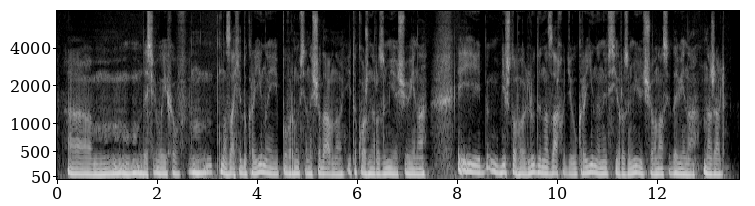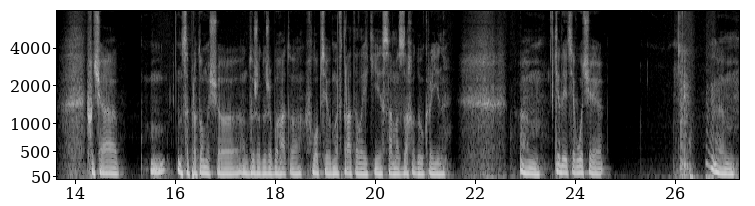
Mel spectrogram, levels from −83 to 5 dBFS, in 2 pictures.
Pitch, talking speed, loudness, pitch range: 105 Hz, 115 wpm, -19 LUFS, 100-115 Hz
